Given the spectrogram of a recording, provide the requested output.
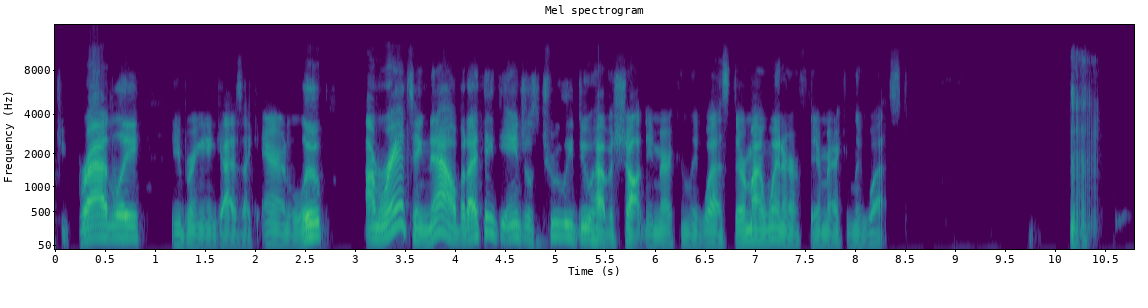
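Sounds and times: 
speech: 0.0s - 8.6s
buzzy fart noise: 10.2s - 10.5s.

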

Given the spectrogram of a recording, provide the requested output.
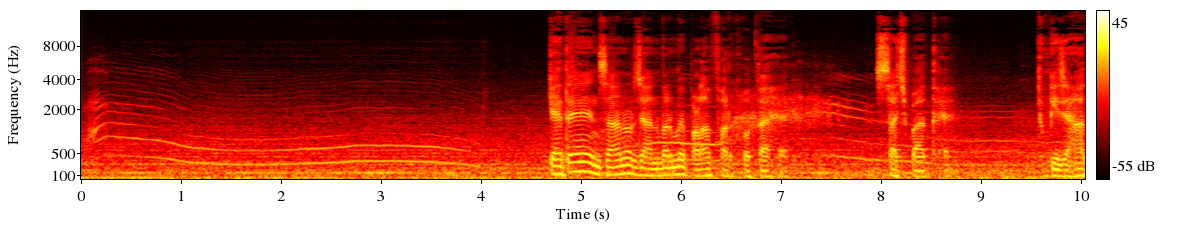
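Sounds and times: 
boy imitating a cat meow: 0.0s - 4.0s, 5.7s - 9.5s
low constant rumble: 0.0s - 10.0s
speech: 4.7s - 7.2s, 8.0s - 8.8s, 9.7s - 10.0s.

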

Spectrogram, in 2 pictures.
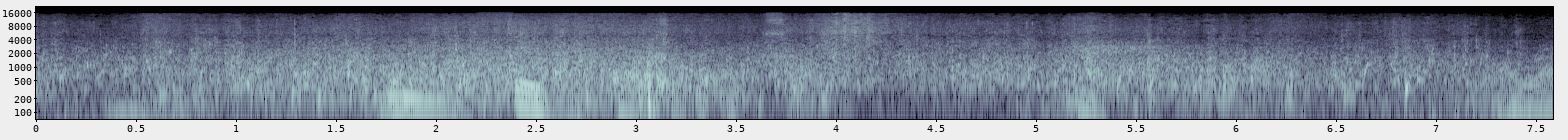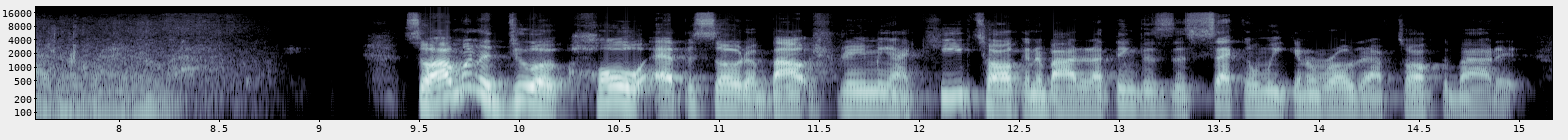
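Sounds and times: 
flowing water stream: 0.0s - 8.8s
speech: 1.8s - 3.1s, 9.5s - 15.1s.

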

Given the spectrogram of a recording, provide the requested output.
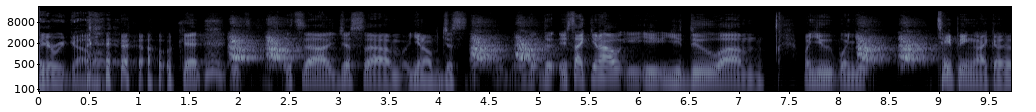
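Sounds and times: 
speech: 0.1s - 8.4s, 9.0s - 9.7s
dog barking loudly with drawn-out yowling barks: 1.8s - 2.7s, 4.3s - 5.2s, 8.2s - 9.0s.

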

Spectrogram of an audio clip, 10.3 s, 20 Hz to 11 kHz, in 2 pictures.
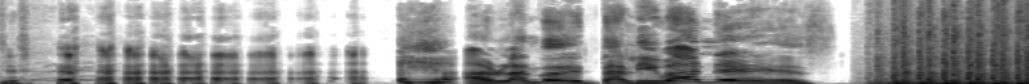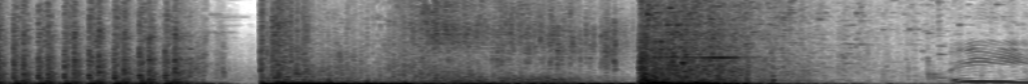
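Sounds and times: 
laughter: 0.0s - 2.3s
speech: 0.0s - 4.8s
automatic gunfire: 4.3s - 6.7s
grenade explosion sound effect: 6.0s - 9.5s.

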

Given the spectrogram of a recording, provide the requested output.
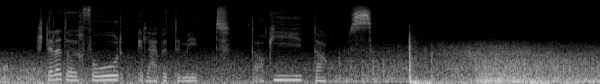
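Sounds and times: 
speech: 0.4s - 4.0s
gunshot with rolling echo at the Swiss Army firing range at Wallenstadt: 1.2s - 5.9s.

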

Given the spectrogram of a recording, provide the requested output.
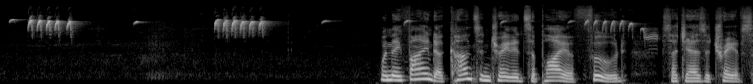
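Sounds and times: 
chickadee calls: 0.0s - 3.4s, 5.7s - 6.9s
speech: 3.8s - 7.5s.

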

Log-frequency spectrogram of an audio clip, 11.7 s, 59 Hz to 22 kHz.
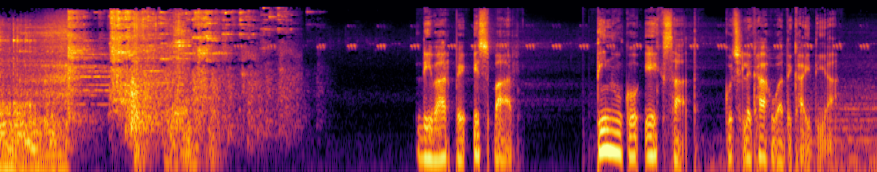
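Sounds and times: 
glass smashing against a wall: 0.2s - 4.4s
glass shards scattering and tinkling across the room: 1.0s - 4.4s
speech: 5.6s - 7.0s, 8.0s - 11.4s.

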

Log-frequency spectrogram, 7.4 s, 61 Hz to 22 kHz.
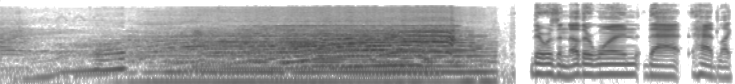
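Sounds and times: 
robot making a synthetic cow moo: 0.0s - 4.8s
speech: 5.3s - 7.3s.

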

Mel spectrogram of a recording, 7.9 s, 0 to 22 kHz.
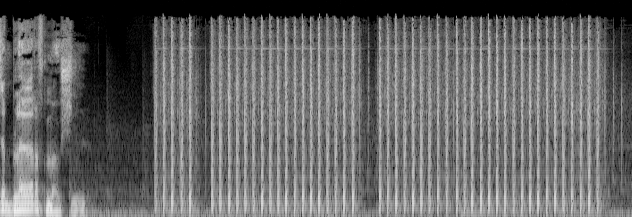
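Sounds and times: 
speech: 0.0s - 1.2s
machine gun firing in rapid bursts: 1.9s - 7.8s.

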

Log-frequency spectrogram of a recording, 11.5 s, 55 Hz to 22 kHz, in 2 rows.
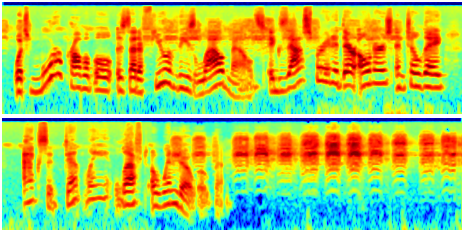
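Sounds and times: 
speech: 0.2s - 9.0s
wild parrots squawking: 1.8s - 5.6s, 7.8s - 11.5s.

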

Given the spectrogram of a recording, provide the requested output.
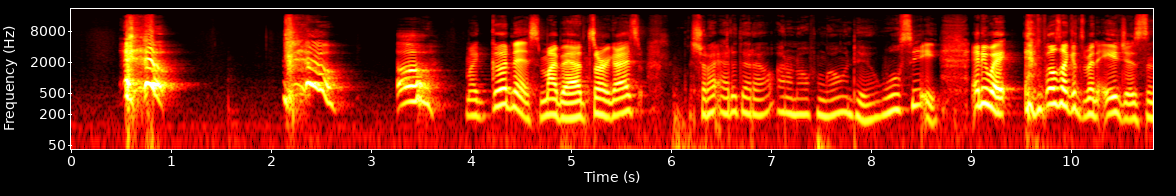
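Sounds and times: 
person sneezing: 0.5s - 1.2s, 2.1s - 2.8s
speech: 4.0s - 10.8s.

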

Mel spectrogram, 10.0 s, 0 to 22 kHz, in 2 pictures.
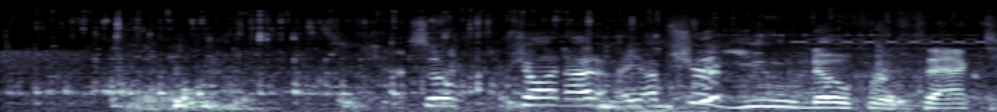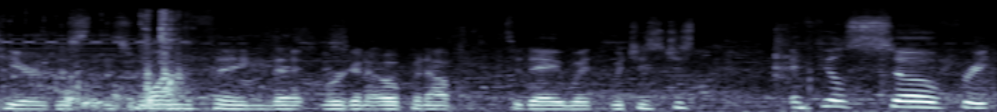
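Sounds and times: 
water pouring into a cup: 0.0s - 6.1s
speech: 2.1s - 9.9s.

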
